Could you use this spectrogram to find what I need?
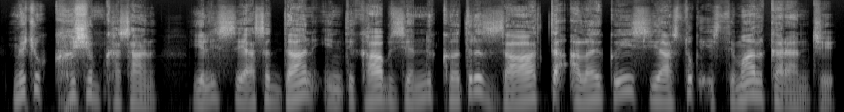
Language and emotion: Kashmiri, angry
